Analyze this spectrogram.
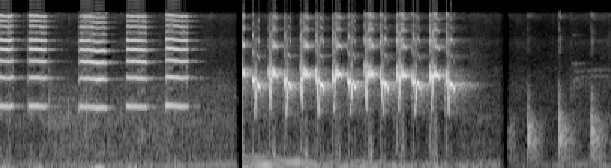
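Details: Black-winged myna song, used to provoke other mynas: four steady, ringing whistled notes, then a fast loud burst of chirping notes that ends in faint, spaced clicks.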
